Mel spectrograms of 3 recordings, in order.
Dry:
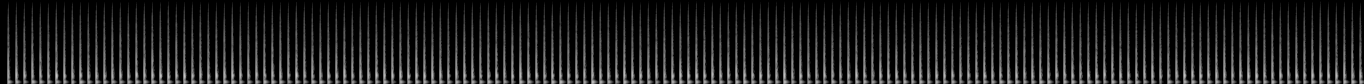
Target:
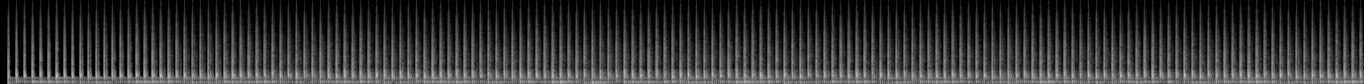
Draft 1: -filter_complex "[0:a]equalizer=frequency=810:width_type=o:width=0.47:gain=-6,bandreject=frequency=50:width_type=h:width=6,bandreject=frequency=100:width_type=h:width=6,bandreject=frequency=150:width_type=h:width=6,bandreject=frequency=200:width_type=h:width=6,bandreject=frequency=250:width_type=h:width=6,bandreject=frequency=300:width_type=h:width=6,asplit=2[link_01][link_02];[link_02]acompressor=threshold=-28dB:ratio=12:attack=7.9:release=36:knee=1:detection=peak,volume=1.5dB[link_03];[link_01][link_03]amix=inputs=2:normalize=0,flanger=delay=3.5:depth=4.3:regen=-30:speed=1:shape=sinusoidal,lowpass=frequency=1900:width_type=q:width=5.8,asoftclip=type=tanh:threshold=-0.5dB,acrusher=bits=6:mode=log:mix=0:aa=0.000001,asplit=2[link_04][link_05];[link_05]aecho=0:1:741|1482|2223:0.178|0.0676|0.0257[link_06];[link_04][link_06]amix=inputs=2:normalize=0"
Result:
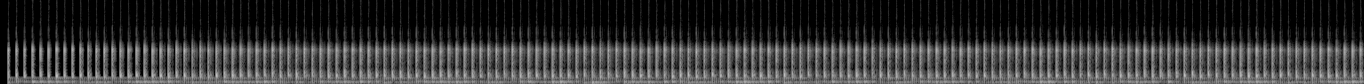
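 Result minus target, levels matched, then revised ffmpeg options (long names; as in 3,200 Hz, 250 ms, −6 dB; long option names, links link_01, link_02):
2,000 Hz band +7.5 dB
-filter_complex "[0:a]equalizer=frequency=810:width_type=o:width=0.47:gain=-6,bandreject=frequency=50:width_type=h:width=6,bandreject=frequency=100:width_type=h:width=6,bandreject=frequency=150:width_type=h:width=6,bandreject=frequency=200:width_type=h:width=6,bandreject=frequency=250:width_type=h:width=6,bandreject=frequency=300:width_type=h:width=6,asplit=2[link_01][link_02];[link_02]acompressor=threshold=-28dB:ratio=12:attack=7.9:release=36:knee=1:detection=peak,volume=1.5dB[link_03];[link_01][link_03]amix=inputs=2:normalize=0,flanger=delay=3.5:depth=4.3:regen=-30:speed=1:shape=sinusoidal,asoftclip=type=tanh:threshold=-0.5dB,acrusher=bits=6:mode=log:mix=0:aa=0.000001,asplit=2[link_04][link_05];[link_05]aecho=0:1:741|1482|2223:0.178|0.0676|0.0257[link_06];[link_04][link_06]amix=inputs=2:normalize=0"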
